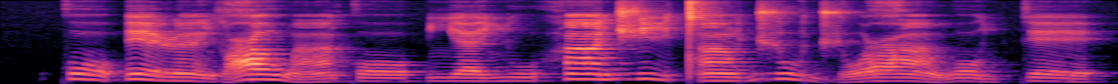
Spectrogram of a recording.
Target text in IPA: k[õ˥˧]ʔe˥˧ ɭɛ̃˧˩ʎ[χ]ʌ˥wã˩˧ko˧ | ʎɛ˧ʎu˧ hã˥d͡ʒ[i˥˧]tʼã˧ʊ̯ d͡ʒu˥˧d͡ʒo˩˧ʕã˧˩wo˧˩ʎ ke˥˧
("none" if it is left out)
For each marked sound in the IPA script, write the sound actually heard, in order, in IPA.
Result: o˥˧, ʕ, i˥˧

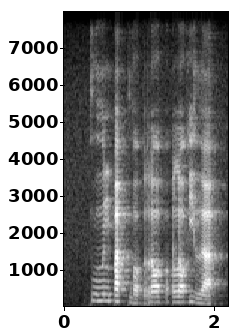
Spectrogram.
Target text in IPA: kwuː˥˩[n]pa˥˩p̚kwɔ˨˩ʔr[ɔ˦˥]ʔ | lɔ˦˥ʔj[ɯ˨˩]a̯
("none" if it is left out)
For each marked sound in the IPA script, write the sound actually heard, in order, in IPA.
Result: n, ɔ˥˩, ɯ˨˩

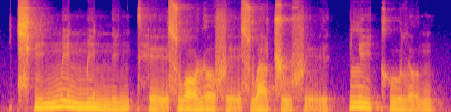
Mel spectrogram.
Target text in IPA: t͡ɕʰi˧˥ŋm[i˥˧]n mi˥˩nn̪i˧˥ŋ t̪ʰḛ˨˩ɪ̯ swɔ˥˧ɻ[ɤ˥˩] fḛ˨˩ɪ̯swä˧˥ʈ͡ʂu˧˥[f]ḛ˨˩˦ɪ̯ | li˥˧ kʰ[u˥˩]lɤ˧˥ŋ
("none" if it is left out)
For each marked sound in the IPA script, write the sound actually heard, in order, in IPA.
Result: i˥˧, ɤ˥˩, f, u˥˩

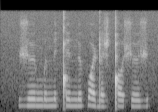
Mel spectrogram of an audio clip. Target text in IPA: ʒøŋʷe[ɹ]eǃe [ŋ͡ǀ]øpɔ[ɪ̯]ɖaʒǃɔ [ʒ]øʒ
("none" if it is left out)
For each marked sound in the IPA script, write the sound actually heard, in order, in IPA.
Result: n̪, n̪, ə̯, ʃ

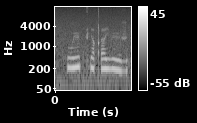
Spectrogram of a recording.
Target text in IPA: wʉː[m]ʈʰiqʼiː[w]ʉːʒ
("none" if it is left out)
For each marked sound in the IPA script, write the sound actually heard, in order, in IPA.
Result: p, β

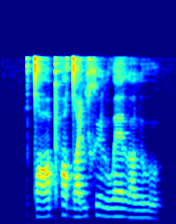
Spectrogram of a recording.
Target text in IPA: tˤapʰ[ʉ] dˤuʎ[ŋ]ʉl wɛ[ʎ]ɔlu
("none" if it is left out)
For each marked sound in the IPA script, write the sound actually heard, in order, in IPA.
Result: ʉ, x, l

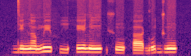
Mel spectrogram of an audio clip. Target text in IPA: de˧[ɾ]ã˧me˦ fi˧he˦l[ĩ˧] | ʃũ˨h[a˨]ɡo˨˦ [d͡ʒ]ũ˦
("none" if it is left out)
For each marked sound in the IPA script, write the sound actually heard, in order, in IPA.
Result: n, ĩ˦, a˨, d͡ʒ

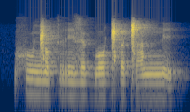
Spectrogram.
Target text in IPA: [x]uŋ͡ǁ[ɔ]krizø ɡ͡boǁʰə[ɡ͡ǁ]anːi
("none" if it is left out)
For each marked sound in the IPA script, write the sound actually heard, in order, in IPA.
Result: x, o, ɡ͡ǁ

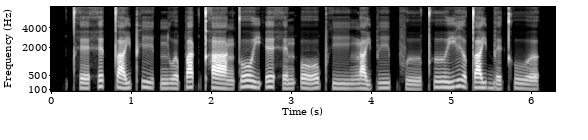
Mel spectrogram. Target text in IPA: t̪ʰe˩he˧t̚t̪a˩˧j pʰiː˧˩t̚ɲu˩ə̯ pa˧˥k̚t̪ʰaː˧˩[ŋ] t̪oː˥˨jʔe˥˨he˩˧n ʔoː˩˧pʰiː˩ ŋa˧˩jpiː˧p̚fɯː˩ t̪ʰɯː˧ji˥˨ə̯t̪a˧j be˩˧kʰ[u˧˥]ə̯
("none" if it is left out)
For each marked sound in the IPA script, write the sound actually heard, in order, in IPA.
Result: ŋ, u˧˩

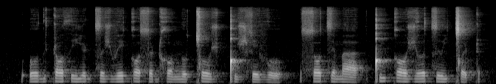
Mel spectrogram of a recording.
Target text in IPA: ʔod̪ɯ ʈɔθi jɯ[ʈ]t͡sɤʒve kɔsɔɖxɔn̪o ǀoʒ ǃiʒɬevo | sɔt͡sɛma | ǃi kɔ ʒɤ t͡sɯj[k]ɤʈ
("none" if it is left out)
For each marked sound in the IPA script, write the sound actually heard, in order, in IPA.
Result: ɖ, ǀ

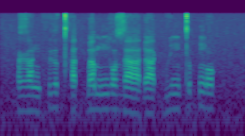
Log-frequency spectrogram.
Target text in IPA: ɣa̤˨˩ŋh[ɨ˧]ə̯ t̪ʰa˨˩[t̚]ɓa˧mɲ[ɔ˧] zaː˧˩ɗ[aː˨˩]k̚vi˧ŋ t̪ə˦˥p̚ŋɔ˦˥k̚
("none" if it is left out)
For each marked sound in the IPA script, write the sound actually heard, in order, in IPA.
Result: ɨ˨˦, t̚, ɔ˧, aː˨˩

